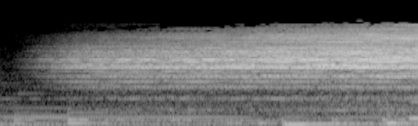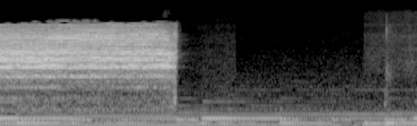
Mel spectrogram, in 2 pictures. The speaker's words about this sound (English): When the fire alarm went off, some people thought it was an innocent senior prank or a practice fire drill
